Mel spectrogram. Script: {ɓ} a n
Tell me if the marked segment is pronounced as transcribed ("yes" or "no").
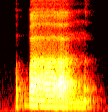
yes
